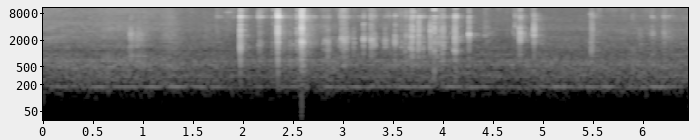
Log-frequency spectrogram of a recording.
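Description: Bent steel wire clicking and clinking in hand as it is worked and fitted to a small ceramic crucible: a quick, uneven run of light metallic clicks from about two seconds in until near the end, loudest at the start.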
